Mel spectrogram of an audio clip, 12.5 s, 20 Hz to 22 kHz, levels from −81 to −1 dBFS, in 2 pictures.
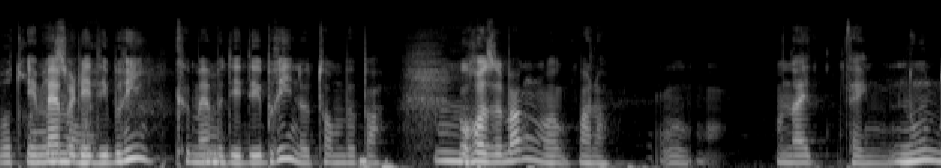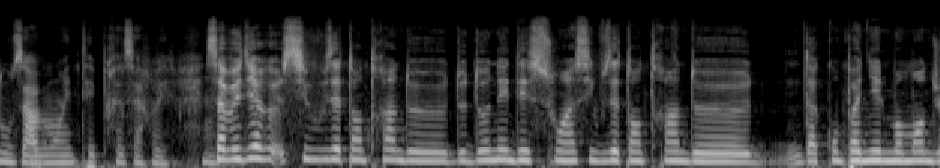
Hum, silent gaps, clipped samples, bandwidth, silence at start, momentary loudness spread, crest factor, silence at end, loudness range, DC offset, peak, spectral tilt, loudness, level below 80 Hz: none; none; under 0.1%; 13.5 kHz; 0 s; 13 LU; 20 dB; 0 s; 6 LU; under 0.1%; -10 dBFS; -4 dB/octave; -28 LUFS; -46 dBFS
